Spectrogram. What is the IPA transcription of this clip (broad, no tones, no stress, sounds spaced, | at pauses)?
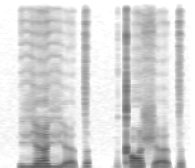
vʲ æ vʲ æ̰ t | kʼ ɑ ʃ æ̰ t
